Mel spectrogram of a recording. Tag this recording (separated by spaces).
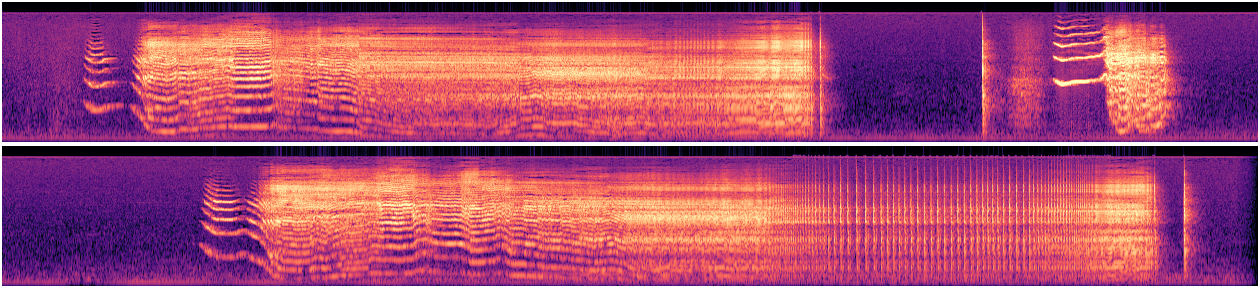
creak door horror household noise suspense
